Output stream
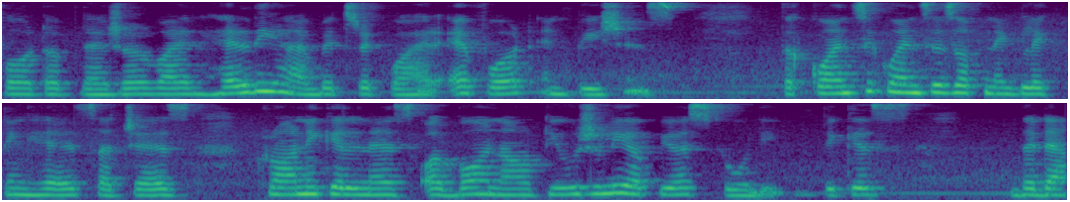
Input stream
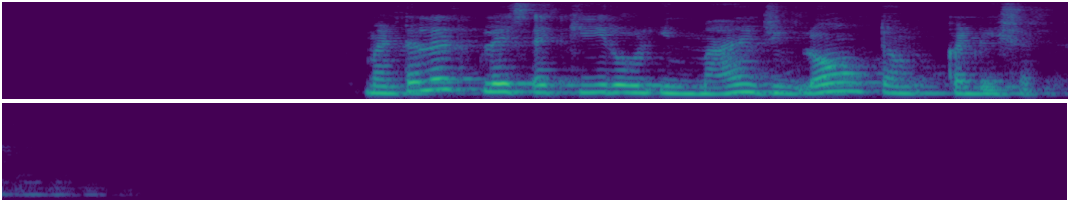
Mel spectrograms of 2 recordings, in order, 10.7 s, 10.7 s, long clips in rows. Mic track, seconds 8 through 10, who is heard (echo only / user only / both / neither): neither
